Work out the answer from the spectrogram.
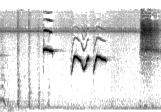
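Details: White-rumped shama giving a few soft ticks, a high pure whistle, then a wavering looping whistled phrase, ending in a short hiss of noise; a thin continuous high whine underlies it.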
